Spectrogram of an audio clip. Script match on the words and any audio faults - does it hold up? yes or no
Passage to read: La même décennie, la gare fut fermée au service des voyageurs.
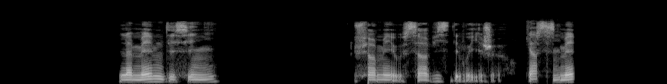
no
